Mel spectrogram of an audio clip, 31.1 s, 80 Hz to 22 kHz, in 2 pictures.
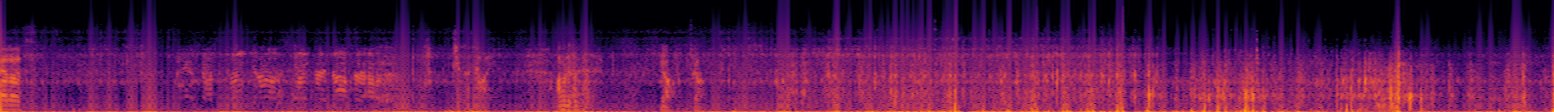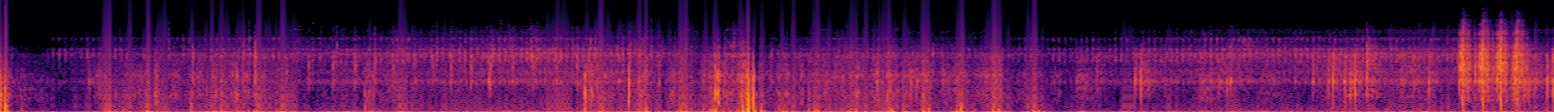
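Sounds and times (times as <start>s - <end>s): gear jostling against camera: 5.6s - 31.0s
running footsteps: 5.6s - 31.0s
sharp clicks: 29.9s - 31.0s.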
